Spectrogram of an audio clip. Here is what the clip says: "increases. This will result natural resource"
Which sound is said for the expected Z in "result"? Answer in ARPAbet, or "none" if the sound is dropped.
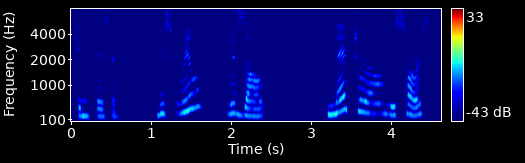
Z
